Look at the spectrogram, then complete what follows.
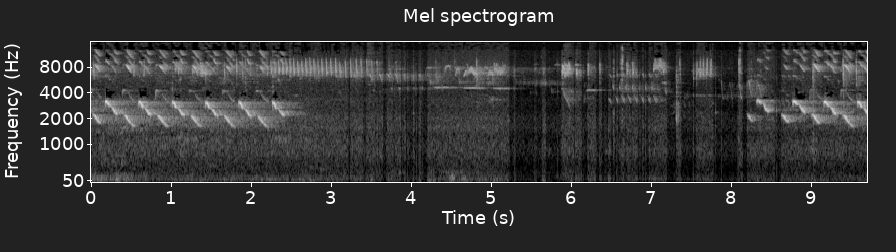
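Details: Black-capped chickadee repeating quick, descending notes in a steady run of about two and a half seconds, thin high notes above, then a quieter gap with scattered clicks before another burst of the same downslurred notes.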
